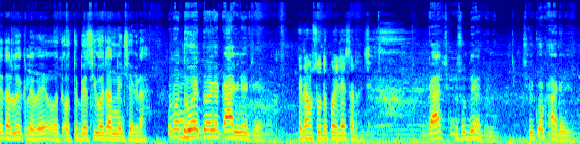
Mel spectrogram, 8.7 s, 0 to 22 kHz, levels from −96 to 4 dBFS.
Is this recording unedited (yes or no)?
no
